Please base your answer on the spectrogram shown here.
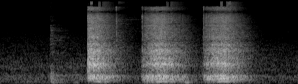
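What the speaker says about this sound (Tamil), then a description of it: "இந்த தக்காளி பழமும் போட்டு நைஸாக அரைச்சிக்க வேண்டியது தான்" Mixer grinder pulsing tomato with wheat rava and poha into dosa batter: a faint tap, then three loud roaring bursts of about half a second each, spaced by short pauses.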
